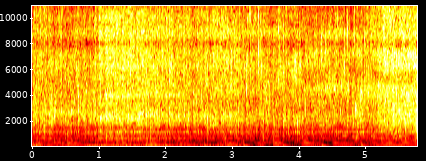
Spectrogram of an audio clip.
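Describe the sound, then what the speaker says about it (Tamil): Onions, garlic and curry leaves for a Tamil fish curry sauté in a pan with a steady loud sizzle, broken by repeated scraping and clicking strokes as they are stirred. "நல்லா வதக்கிக்கலாம்."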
